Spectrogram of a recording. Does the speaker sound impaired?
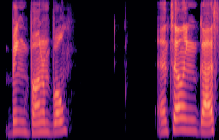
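Yes: cerebral palsy; uses power wheelchair.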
